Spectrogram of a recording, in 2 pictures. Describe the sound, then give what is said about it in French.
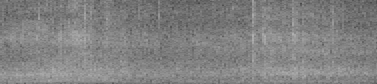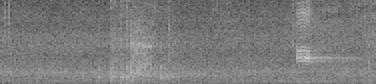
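Continuous street traffic rumbles steadily, with cars swelling past now and then and a brief high-pitched squeal near the end. “Séparés lors de l'attaque qu'a subi leur localité, ils se rencontrent par hasard en pleine circulation.”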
